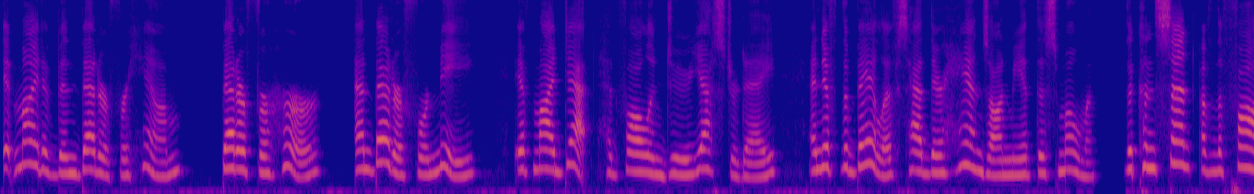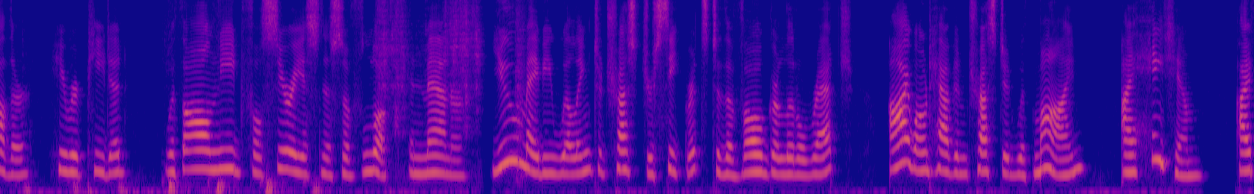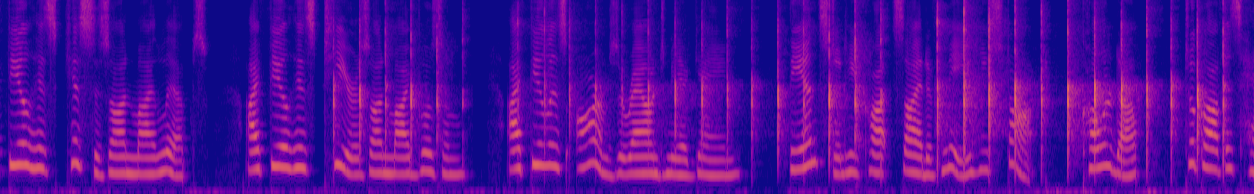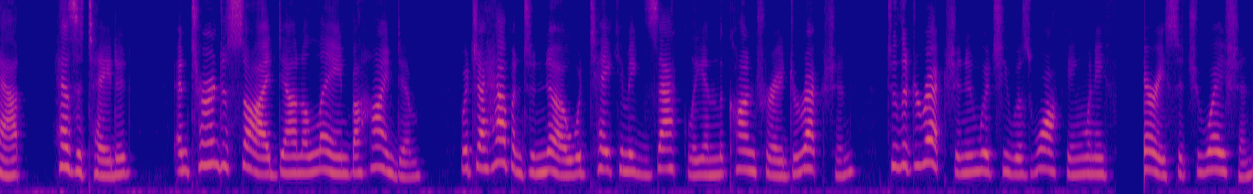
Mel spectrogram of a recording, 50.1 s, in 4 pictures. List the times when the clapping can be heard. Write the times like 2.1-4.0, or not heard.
28.4-37.4.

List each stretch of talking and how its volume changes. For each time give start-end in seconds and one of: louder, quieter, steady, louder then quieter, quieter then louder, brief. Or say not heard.
0.0-50.1 steady.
